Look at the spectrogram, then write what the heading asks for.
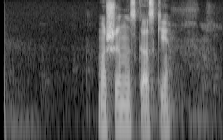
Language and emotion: Russian, neutral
